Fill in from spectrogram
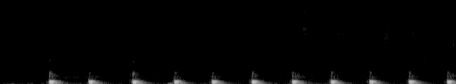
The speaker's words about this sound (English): Just a super rhythmic knocking. And then it slows down. It goes until it has knocked exactly 50 times.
